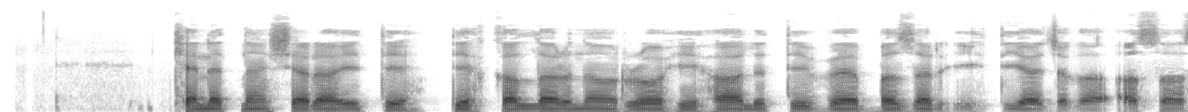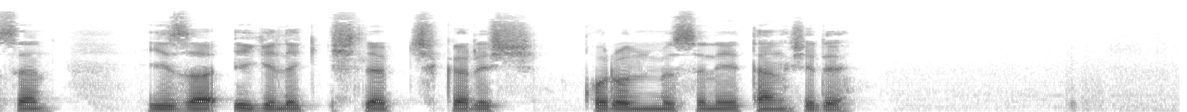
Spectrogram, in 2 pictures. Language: Uyghur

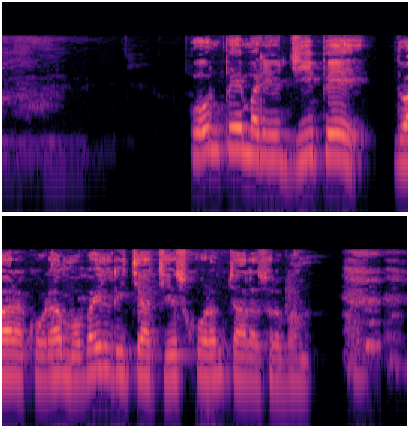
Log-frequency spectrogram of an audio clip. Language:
Telugu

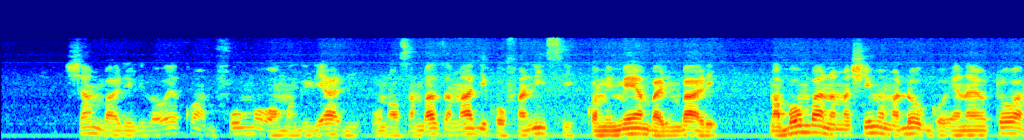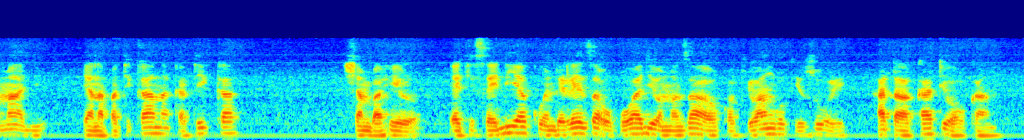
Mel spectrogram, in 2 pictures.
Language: Swahili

